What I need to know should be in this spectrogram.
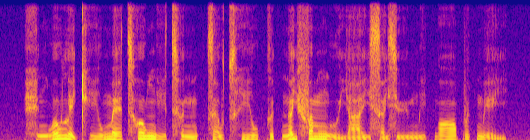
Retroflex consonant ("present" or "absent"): absent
